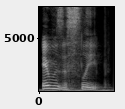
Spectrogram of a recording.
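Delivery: plain reading voice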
